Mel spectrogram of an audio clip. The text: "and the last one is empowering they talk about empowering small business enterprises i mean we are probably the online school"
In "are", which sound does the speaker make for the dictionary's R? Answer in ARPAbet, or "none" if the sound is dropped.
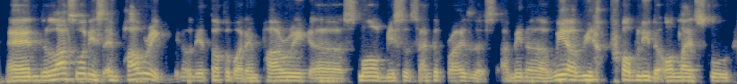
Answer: W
